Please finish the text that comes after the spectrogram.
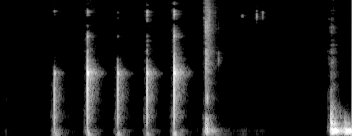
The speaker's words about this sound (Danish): Det lød. Det lød mærkeligt. Det lød, som hvis man slog på glas.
